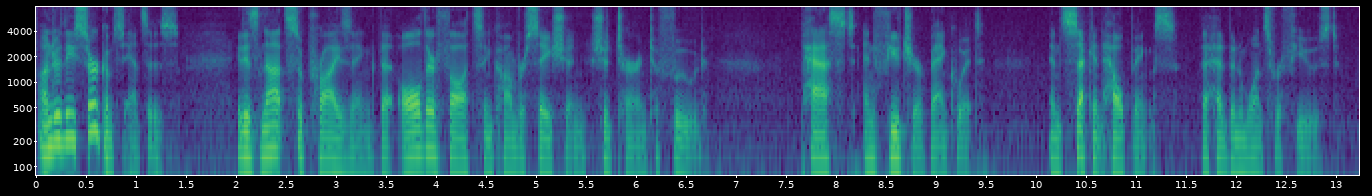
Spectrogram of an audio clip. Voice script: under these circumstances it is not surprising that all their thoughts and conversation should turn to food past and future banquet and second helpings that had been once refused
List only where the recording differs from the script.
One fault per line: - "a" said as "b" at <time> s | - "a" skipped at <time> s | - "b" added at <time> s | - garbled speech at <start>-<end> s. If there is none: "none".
none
